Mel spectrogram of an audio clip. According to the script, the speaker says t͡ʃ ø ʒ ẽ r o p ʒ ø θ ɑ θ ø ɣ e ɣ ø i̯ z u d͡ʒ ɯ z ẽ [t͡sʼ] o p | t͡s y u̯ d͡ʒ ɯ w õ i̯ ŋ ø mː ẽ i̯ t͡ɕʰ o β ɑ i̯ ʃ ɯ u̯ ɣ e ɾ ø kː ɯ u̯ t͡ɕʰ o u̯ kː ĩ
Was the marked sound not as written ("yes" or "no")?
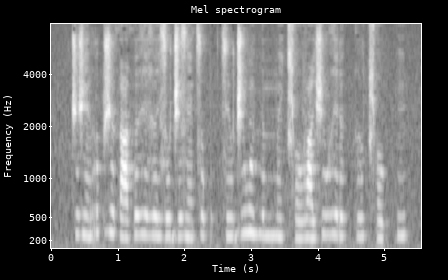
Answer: yes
